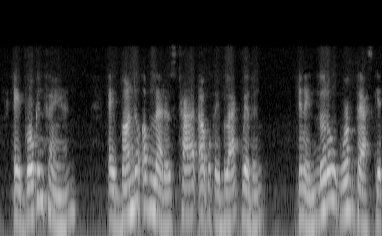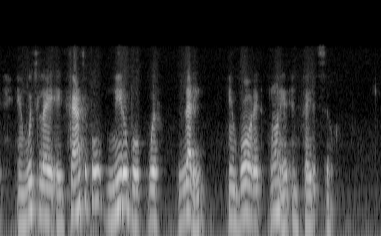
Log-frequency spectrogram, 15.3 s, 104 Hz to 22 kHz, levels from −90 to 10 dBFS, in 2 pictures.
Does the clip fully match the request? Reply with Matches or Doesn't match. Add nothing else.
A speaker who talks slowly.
Matches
